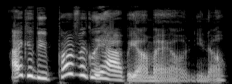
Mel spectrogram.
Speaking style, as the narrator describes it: Uma laughed

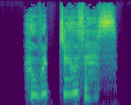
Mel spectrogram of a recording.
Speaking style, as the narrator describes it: Her voice was broken and soft

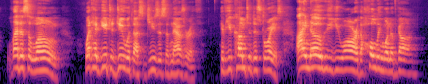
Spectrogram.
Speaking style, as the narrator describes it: a man who had a spirit of an unclean demon, and he cried out in a loud voice

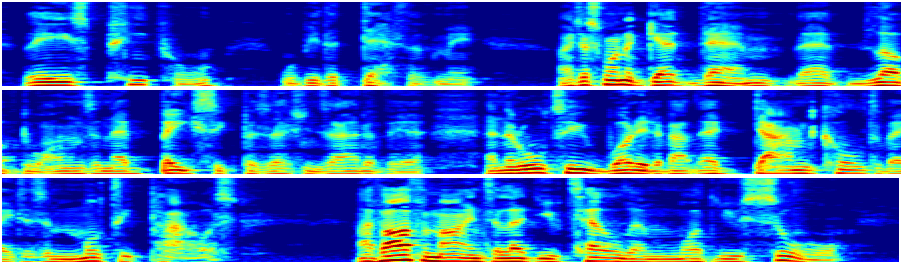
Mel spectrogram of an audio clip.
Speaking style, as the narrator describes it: muttered, under his breath

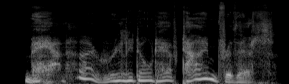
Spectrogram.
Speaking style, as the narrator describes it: Martin muttered to Robert

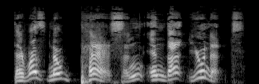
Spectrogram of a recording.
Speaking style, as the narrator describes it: Benitez said hotly

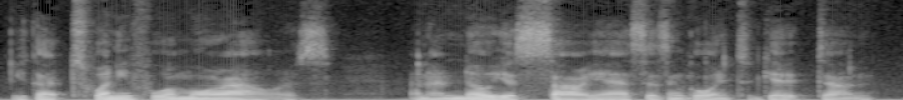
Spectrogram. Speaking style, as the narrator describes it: Micah say with a growl

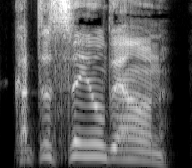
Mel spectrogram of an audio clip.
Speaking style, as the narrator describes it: Captain Nemu roared

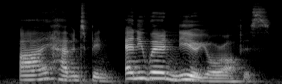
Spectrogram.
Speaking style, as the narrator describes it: Harry said angrily

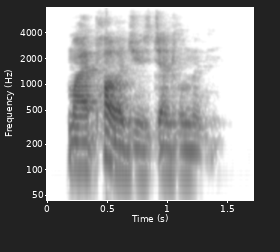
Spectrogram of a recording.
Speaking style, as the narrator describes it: said softly

